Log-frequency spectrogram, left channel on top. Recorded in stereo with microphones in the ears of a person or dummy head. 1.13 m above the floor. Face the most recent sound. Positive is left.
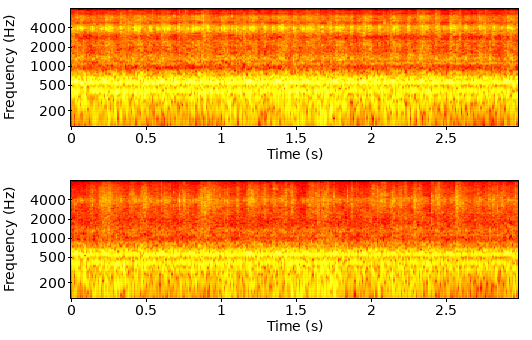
turn(degrees=80)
